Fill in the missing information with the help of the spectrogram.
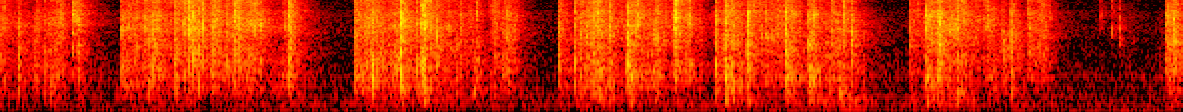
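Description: Aluminium foil crinkling in irregular bursts as a foil-wrapped food packet is opened by hand.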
